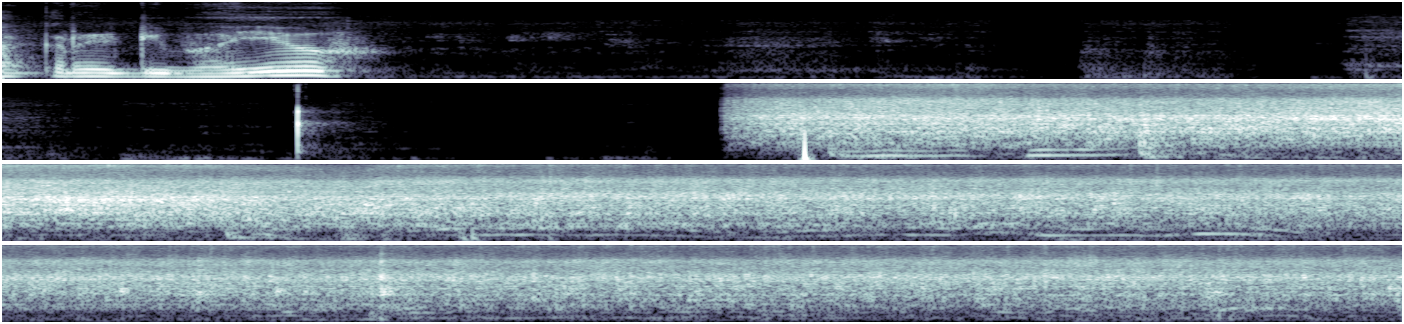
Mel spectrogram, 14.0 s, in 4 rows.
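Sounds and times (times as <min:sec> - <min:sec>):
chicken sizzling in hot oil: 0:05.3 - 0:14.0.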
